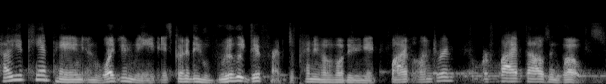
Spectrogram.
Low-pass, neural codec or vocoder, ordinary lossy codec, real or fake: 7.2 kHz; codec, 16 kHz, 1 kbps, FreqCodec, smaller model; Opus, 24 kbps; fake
